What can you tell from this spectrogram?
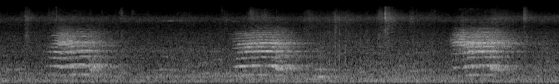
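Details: Mountain goat among farm animals in a park garden at Gading Serpong, Indonesia, bleating three times roughly every two seconds, each call short, quavering and nasal, over low ambient noise.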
